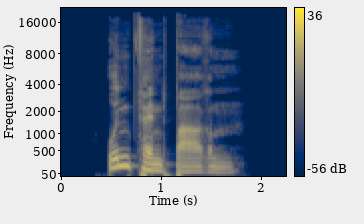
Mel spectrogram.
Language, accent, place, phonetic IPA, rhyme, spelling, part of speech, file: German, Germany, Berlin, [ˈʊnp͡fɛntbaːʁəm], -ɛntbaːʁəm, unpfändbarem, adjective, De-unpfändbarem.ogg
- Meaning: strong dative masculine/neuter singular of unpfändbar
